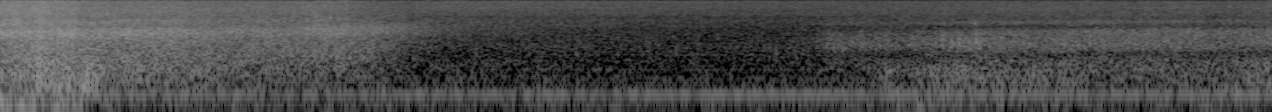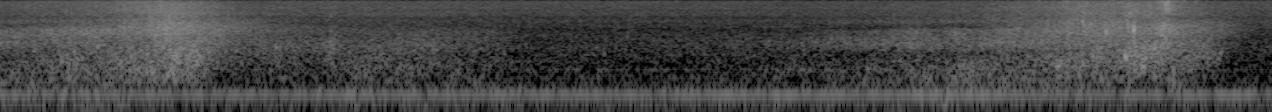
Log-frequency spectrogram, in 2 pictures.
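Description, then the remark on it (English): Ocean surf washes in and out in slow, broad swells, with waves breaking softly every few seconds over a steady low rumble, and no voices. “Listen to the sound of the ocean.”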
